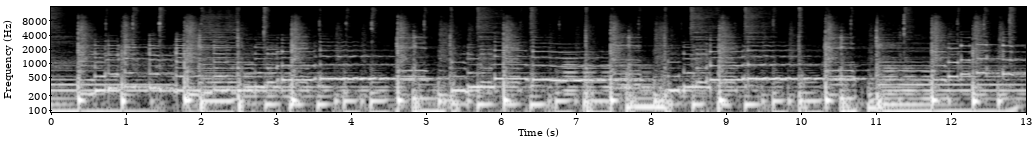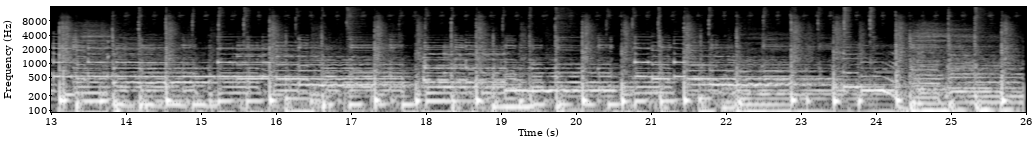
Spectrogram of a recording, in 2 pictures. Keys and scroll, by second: 1.0 shift+s, 10.2 Tab, 11.5 Tab, 12.0 shift+a, 14.5 Tab, 15.8 1, 17.7 7, 18.2 shift+z, 21.5 g, 24.0 g, 25.8 g.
